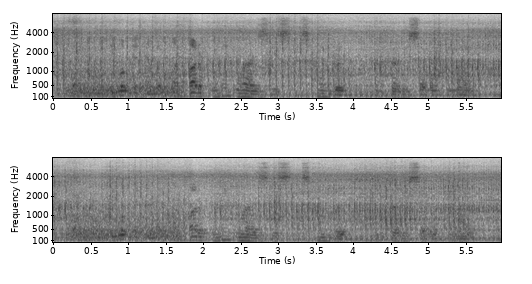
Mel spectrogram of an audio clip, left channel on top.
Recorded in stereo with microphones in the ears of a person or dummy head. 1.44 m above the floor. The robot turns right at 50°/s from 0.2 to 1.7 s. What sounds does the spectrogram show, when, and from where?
0.8 s a man speaking: 30° left, 0.6 m; by 2.0 s 80° left, 0.6 m
2.1 s a man speaking: 40° left (ahead or behind), 1.3 m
